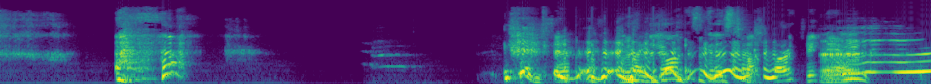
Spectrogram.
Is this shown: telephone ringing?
no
